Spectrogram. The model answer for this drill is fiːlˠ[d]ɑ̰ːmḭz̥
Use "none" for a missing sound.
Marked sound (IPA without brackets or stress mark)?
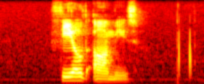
d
